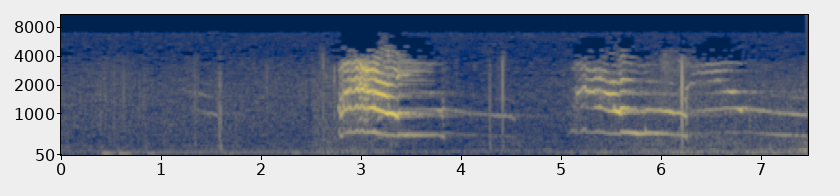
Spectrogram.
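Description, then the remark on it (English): A cat on a roof lets out two long, drawn-out meows, each rising then trailing off, heard alone against a low background hum. “Man can't have a few quiet drinks in peace in his own room without flipping cats on the roof.”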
